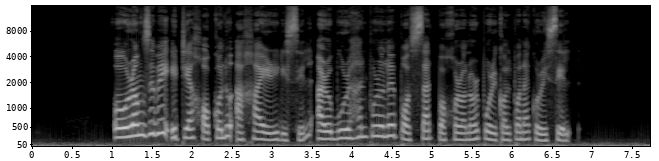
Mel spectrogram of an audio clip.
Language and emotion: Assamese, neutral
